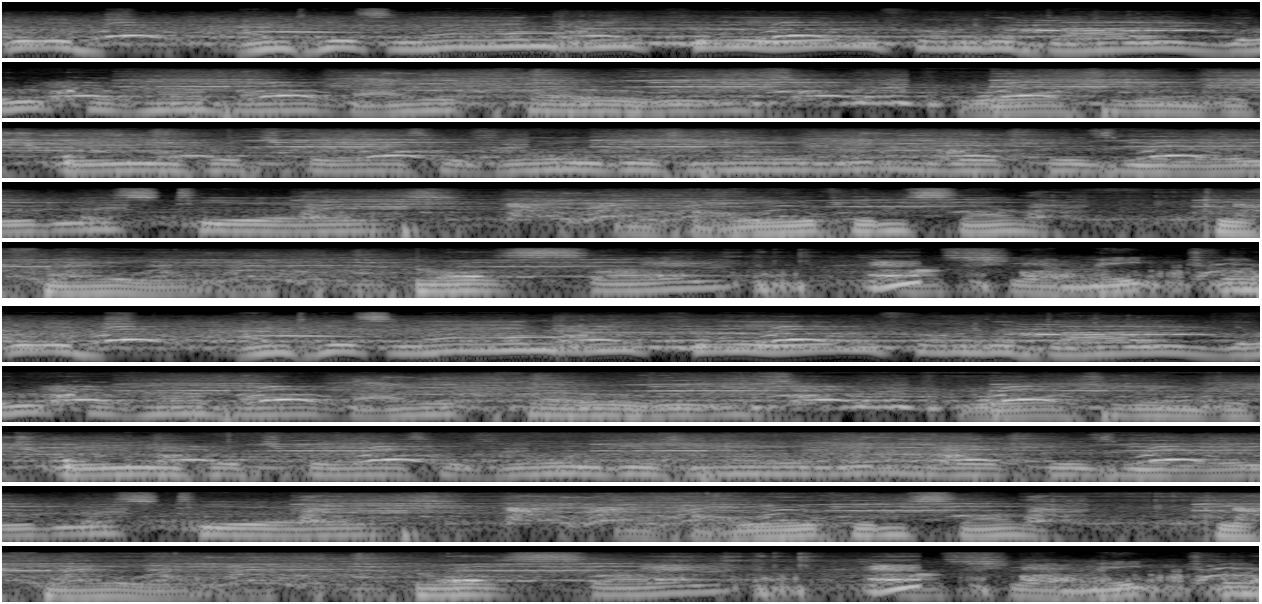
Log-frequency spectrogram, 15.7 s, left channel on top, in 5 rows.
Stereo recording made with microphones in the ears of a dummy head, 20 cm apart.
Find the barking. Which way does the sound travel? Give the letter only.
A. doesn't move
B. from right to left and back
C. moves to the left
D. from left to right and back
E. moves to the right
A.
